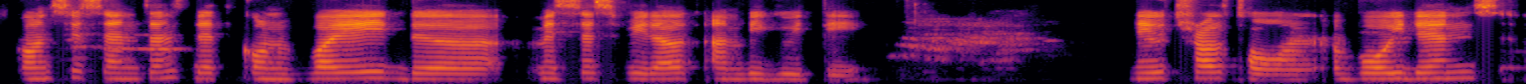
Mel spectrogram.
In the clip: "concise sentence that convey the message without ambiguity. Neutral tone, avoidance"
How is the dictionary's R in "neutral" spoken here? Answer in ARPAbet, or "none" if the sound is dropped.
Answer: R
